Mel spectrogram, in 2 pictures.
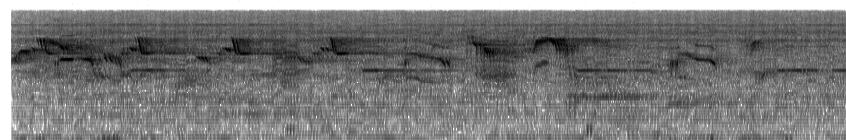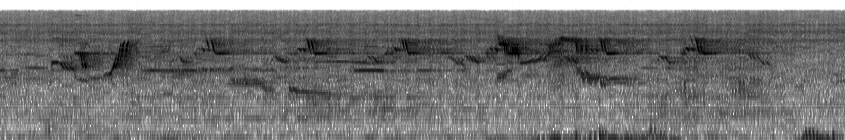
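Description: Small birds chirping and singing in quick, overlapping short calls and whistles throughout, with a low rumble rising about seven seconds in.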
